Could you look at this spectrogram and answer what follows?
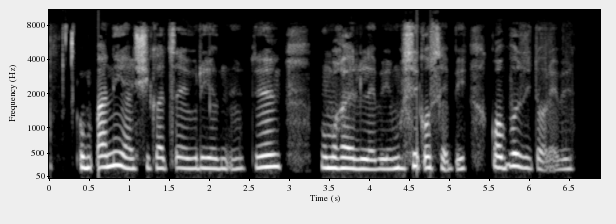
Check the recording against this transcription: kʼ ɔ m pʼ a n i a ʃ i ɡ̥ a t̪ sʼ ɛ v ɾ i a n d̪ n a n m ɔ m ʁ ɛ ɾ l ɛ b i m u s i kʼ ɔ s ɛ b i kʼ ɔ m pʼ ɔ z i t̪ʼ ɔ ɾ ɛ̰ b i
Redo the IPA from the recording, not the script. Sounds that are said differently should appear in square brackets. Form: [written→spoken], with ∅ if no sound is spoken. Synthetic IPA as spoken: kʼ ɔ m pʼ a n i a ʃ i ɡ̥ a t̪ sʼ ɛ v ɾ i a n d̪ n [a→ɛ] n m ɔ m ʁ ɛ ɾ l ɛ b i m u s i kʼ ɔ s ɛ b i kʼ ɔ m pʼ ɔ z i t̪ʼ ɔ ɾ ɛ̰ b i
